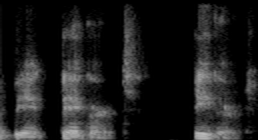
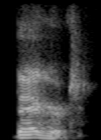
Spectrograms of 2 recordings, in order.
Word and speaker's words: Begert: joined by scott cardwell and uh beavert sorry beggart thank you so since i've already butchered your name right off the bat do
